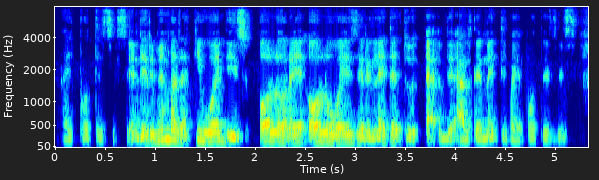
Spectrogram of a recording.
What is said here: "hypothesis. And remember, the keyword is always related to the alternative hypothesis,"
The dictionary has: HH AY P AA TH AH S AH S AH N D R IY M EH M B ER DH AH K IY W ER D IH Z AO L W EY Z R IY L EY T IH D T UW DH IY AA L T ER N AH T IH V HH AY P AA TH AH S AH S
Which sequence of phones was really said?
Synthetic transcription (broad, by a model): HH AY P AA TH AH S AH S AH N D R IY M EH M B ER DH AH K IY W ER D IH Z AO L W EY Z R IY L EY T IH D T UW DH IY AA L T ER N AH T IH V HH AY P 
